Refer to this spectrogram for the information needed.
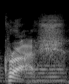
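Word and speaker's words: crush: Crash. Que se pronuncia crash.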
